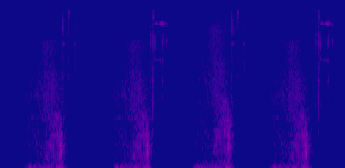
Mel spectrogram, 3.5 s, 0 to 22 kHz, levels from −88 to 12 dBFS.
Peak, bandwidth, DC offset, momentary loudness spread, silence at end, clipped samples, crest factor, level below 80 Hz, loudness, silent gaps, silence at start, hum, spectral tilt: -44 dBFS; 16.5 kHz; under 0.1%; 5 LU; 0.05 s; under 0.1%; 22 dB; -76 dBFS; -64 LUFS; 0.92-1.00 s; 0.15 s; none; -2 dB/octave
